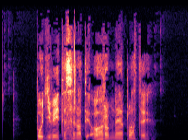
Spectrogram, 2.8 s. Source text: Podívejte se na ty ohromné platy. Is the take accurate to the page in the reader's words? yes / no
yes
